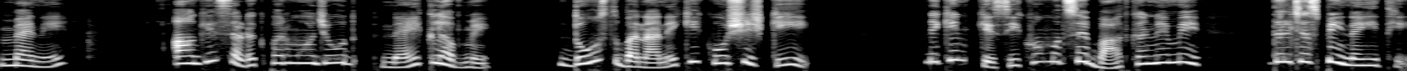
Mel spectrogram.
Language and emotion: Urdu, sad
